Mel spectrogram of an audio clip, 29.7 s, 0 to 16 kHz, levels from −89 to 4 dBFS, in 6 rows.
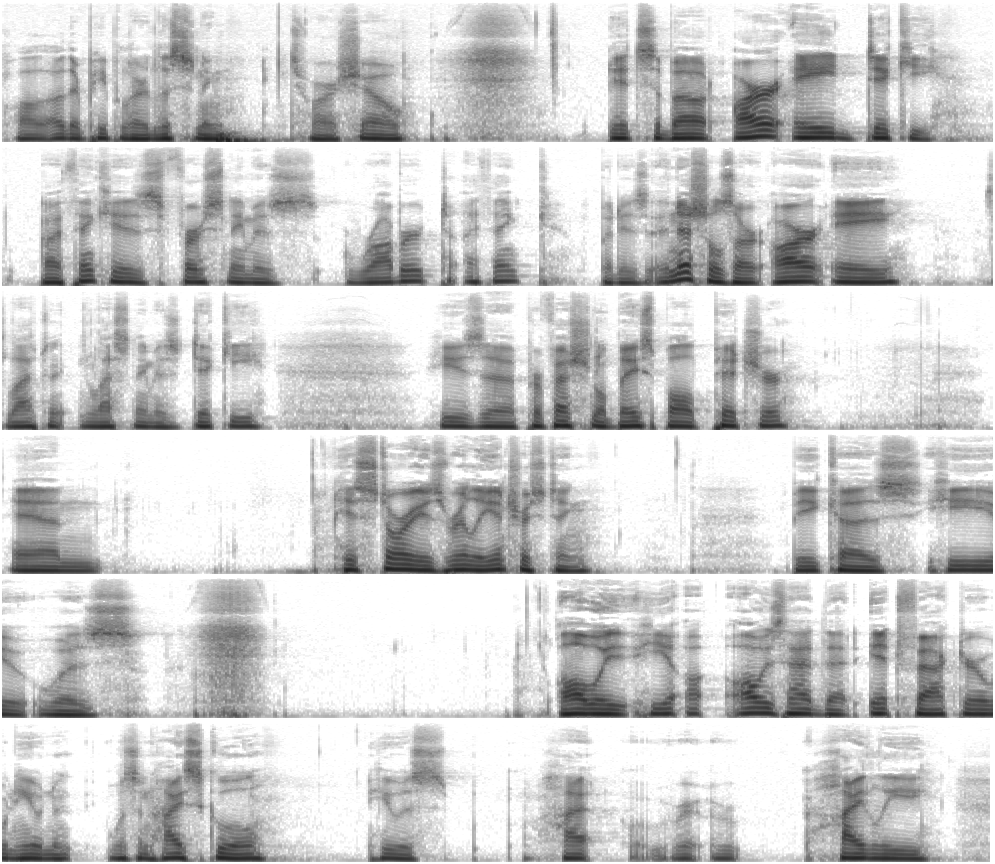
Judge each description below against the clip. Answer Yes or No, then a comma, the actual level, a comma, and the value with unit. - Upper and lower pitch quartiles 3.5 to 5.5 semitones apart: No, average, 3.1 semitones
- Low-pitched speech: Yes, low, 105 Hz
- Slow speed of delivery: Yes, slow, 130 wpm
